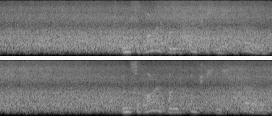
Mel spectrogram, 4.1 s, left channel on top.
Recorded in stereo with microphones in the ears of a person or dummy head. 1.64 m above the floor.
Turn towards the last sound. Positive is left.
turn(degrees=-15)  # may be behind; listen again after turning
